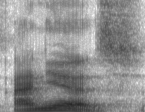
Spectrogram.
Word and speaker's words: Agnès: Anyway, right, so The Beaches of Agnès, actually, one thing I should say is her name, Agnès Varda, right? That should be how you pronounce it. And I always thought, you know, from the get-go, Agnès Varda, right? That's her name. But I've seen quite a few of her films now, and whenever her name is said in a documentary, someone's calling her, it's Agnès, you know?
